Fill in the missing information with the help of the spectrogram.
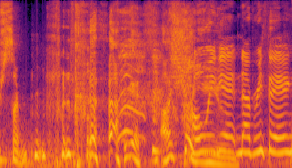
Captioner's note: laugh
